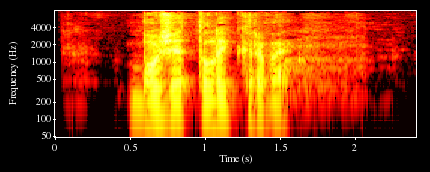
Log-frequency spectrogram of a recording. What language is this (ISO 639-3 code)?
ces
